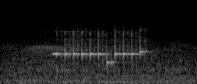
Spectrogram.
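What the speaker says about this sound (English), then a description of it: "Oh, somebody's phone." A mobile phone rings in a room with a short run of rapid electronic beeping tones, clear and fairly close, with no talking over it.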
